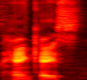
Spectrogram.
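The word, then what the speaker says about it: Handkäse: you pronounce that either and uh it's actually pronounced hand case which i guess is was there a date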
